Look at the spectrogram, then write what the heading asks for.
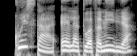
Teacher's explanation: Note the rising intonation of the sentence to mark that it's a question.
